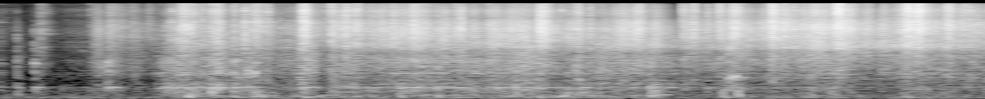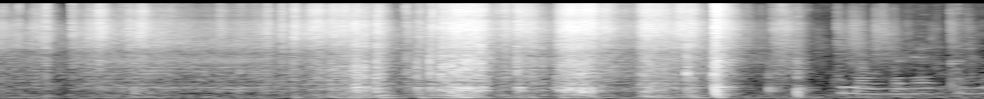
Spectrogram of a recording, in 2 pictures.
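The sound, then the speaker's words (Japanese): Aluminum foil being handled, giving a continuous crinkling and crackling with many sharp crisp rustles that grow louder and denser toward the end. “それじゃあちょっとアルミホイルを準備します。”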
